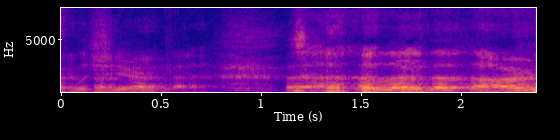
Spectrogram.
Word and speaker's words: LaCharity: And LaCharity is spelled like LaCharity, but pronounced LaCharity.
